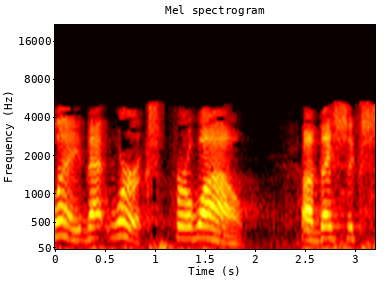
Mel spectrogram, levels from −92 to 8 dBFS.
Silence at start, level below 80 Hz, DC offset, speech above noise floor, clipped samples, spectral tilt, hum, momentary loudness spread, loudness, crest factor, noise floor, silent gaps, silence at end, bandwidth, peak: 0 s; -48 dBFS; under 0.1%; 38 dB; under 0.1%; -5 dB/octave; none; 11 LU; -22 LUFS; 18 dB; -60 dBFS; none; 0 s; 5.4 kHz; -4 dBFS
